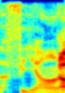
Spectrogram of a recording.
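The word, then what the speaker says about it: fiancé: Well, you know, I've spent lots of time with the Fiants. And talking wedding talk. – Fire ants. You got an infestation or? – Well, to pronounce it the fancy French way, the fiance.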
